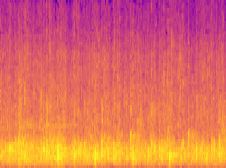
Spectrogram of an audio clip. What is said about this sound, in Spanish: Del otro aplauso.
